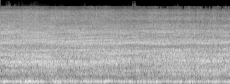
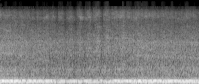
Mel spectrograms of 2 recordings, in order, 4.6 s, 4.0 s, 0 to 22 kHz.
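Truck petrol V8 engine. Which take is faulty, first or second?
first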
